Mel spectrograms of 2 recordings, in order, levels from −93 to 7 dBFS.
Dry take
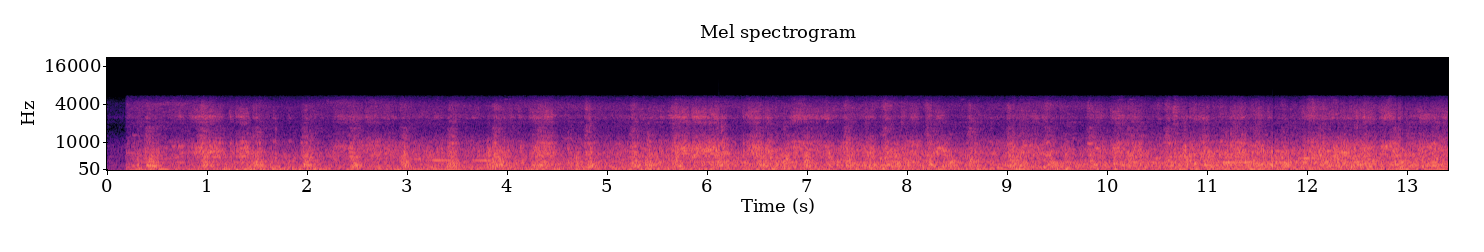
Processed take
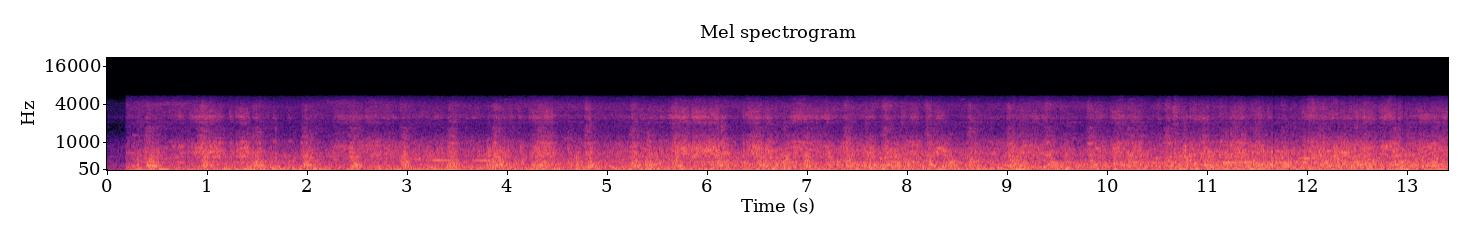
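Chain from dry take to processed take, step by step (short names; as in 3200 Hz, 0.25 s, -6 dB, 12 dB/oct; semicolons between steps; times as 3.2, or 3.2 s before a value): low shelf 190 Hz +5 dB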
